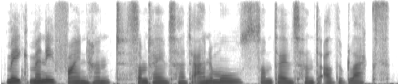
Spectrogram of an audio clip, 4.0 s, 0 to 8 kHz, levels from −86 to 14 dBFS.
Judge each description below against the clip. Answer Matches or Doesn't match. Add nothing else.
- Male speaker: Doesn't match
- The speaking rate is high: Doesn't match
